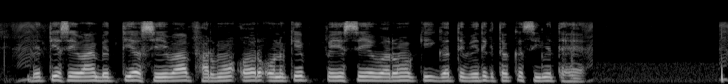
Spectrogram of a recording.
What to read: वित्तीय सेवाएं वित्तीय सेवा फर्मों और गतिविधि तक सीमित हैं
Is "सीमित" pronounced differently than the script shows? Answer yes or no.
no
